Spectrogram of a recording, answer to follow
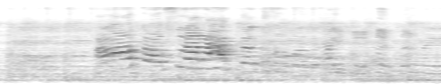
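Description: A young child's high-pitched voice calling out in two quick, gliding shouts between about one and two and a half seconds in, the loudest sound here, over a recorded song playing in the room.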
